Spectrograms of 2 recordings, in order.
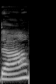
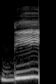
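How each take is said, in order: First: The word is said with a short 'thuh' vowel. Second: The word is said with a long 'thee' vowel. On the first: The next word starts with a consonant. "তাই দা উচ্চারিত হয়েছে" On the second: The next word starts with a vowel. "তাই দি উচ্চারিত হয়েছে"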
